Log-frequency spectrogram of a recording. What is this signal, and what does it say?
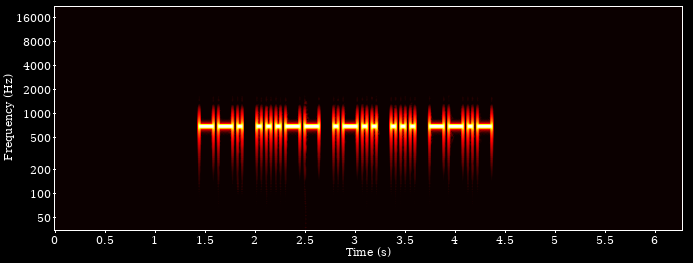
Morse code, heard as a keyed tone, about 25 wpm, 700 Hz. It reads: G3LSQ
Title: DXCC-100 Call Signs - 5 Characters - 25wpm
